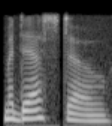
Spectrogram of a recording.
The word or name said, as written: Modesto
